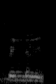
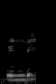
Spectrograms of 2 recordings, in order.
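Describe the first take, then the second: First: पिंडली, with a clear l before the final ी; correct word. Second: पिंडी, without the l, marked as the wrong form; पिंडी said as the rejected form; wrong word. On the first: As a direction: say पिंडली as the right form. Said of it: "पिंडी नहीं बोलते हैं". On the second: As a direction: say पिंडी as the word we don't use. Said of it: "पिंडली बोलते हैं". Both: Shown as a demonstration.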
